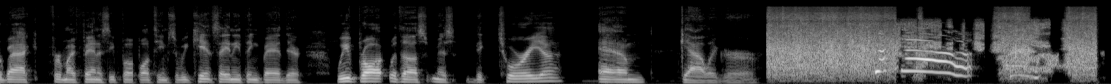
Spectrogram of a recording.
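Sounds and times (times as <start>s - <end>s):
speech: 0.0s - 7.6s
applause sound effect: 7.7s - 11.1s.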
